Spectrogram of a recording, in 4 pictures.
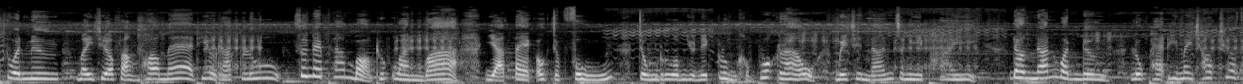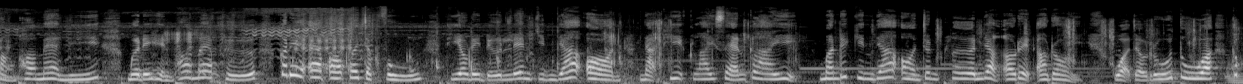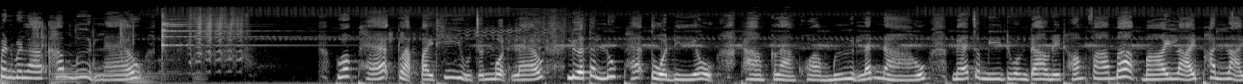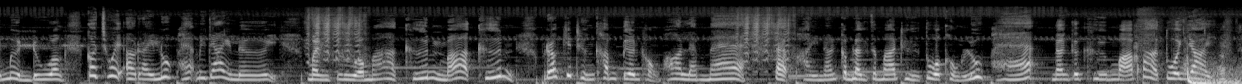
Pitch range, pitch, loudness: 225-280 Hz, 250 Hz, -18 LUFS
